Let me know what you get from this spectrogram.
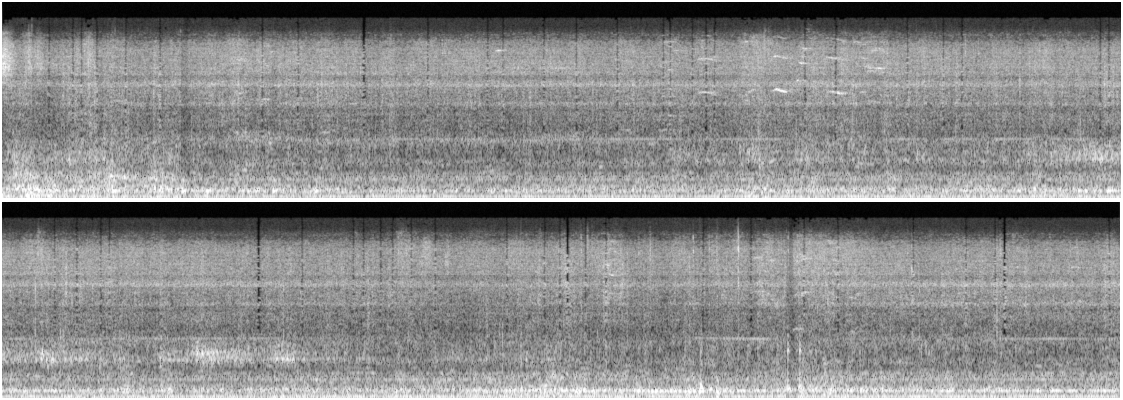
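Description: Korean-built MTR K-Train electric multiple unit running between stations, heard from inside the car: a steady traction-motor hum with one held tone, over wheel-on-rail rumble.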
